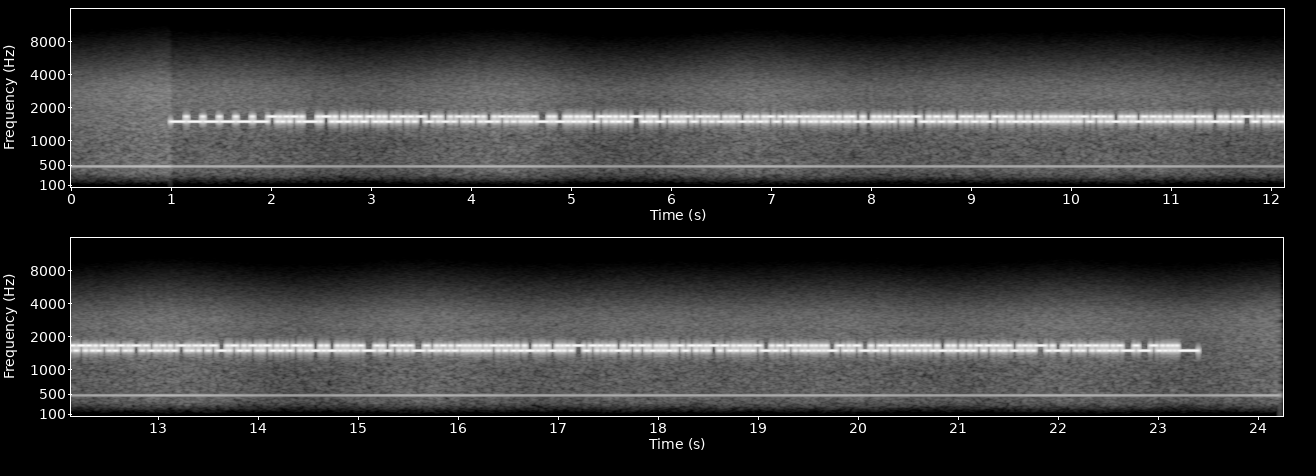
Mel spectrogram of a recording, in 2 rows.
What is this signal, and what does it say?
RTTY (45.45 baud, 170 Hz shift), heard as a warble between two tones, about 1600 Hz centre, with a steady whistle near 480 Hz. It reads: EQLNU OGAAK RVXFB WTBNZ CBWZN DPBKW OWGLG QQJSZ KGIWF KUTHI AAECP MZAZW KKFVG VCPRF PKBST GAHYZ ENRMW JXNMU ILKQA BDTKN FVVNY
